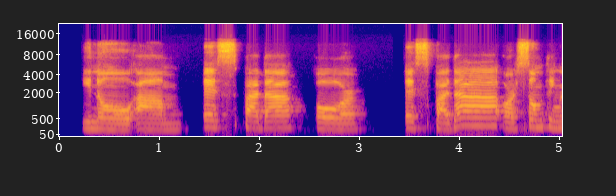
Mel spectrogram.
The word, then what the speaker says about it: espada: um which is Espada the word is pronounced Espada now if I am to snap my finger on the syllable that has a stress which is the second to last one you realize that there are three syllables the word ends with an a a foil which is why we place the stress on the PA which is the second to last syllable which is why we say Espada and not something like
